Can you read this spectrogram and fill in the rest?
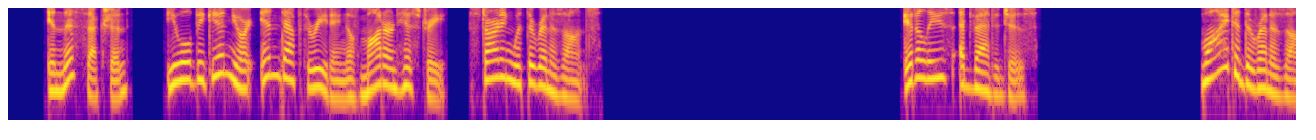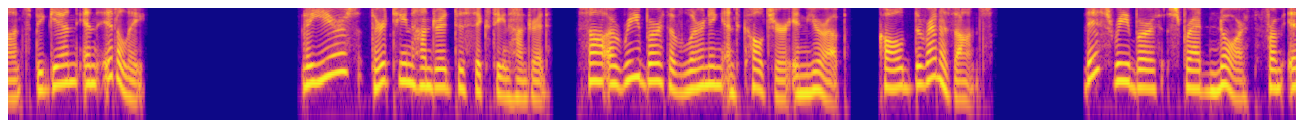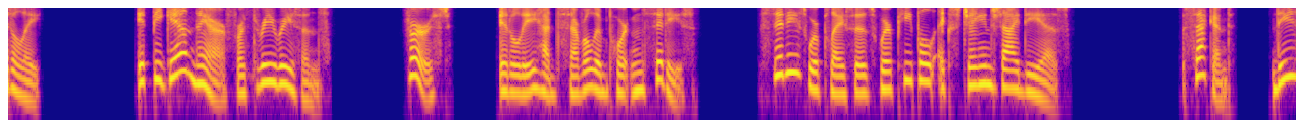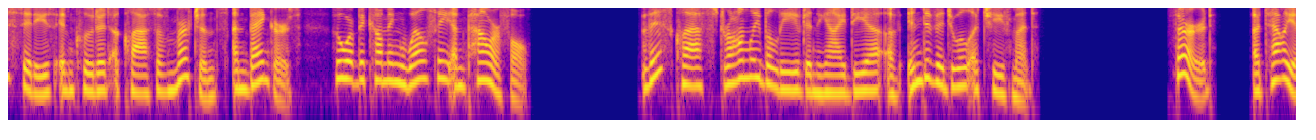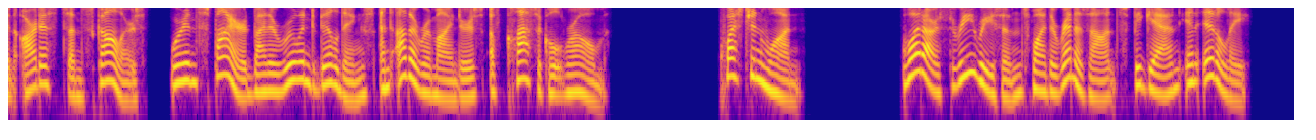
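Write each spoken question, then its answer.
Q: What are three reasons why the Renaissance began in Italy?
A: Italy had several important cities; a wealthy, powerful merchant and banker class that believed in individual achievement; artists and scholars inspired by reminders of classical Rome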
